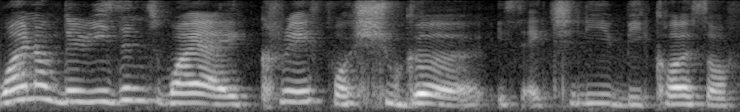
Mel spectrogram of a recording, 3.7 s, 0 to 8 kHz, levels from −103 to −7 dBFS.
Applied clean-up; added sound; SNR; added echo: none; none; none; none.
